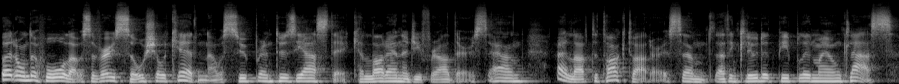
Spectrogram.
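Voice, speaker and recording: A man's voice: on the high side, brisk, darkish tone. Reflective man. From northern Sweden. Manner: reflective, candid, conversational. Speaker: channel host. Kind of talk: personal storytelling monologue.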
